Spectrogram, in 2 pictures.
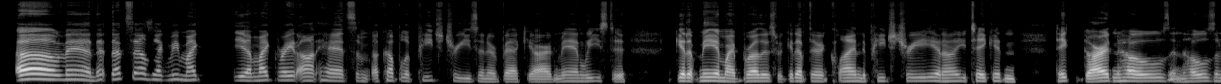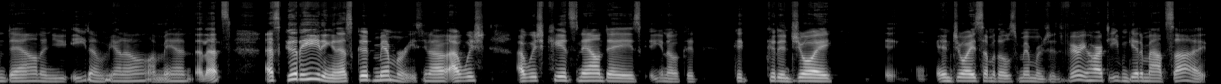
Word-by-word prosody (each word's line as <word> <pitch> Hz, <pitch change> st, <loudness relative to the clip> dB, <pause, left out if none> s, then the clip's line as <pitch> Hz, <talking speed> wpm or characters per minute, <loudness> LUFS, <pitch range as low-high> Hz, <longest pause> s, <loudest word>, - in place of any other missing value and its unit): Oh, 230 Hz, +1 st, +10 dB
man. 220 Hz, -4 st, -1 dB
That-that 230 Hz, +4 st, -6 dB
sounds 255 Hz, -3 st, -5 dB
like 215 Hz, -2 st, -6 dB
we 230 Hz, +2 st, -8 dB
might 210 Hz, 0 st, -4 dB, 0.3 s
yeah, 185 Hz, -1 st, -3 dB
my 190 Hz, +3 st, -2 dB
great-aunt 195 Hz, -3 st, -3 dB
had 175 Hz, -4 st, -5 dB
some 155 Hz, -3 st, -12 dB
a 140 Hz, -, -8 dB
couple 180 Hz, 0 st, -7 dB
of 155 Hz, -, -9 dB
peach 185 Hz, -1 st, -13 dB
trees 145 Hz, -4 st, -11 dB
in 140 Hz, -1 st, -10 dB
her 130 Hz, -1 st, -8 dB
backyard, 125 Hz, -1 st, -5 dB
man, 145 Hz, +1 st, -7 dB
we 150 Hz, +1 st, -8 dB
used 155 Hz, -1 st, -11 dB
to 65 Hz, 0 st, -7 dB, 0.5 s
get 160 Hz, -1 st, +4 dB
up 160 Hz, -, +2 dB
me 170 Hz, 0 st, +1 dB
and 165 Hz, -, +1 dB
my 145 Hz, -2 st, +2 dB
brothers 155 Hz, +1 st, 0 dB
would -, -, -14 dB
get 160 Hz, -, -4 dB
up 155 Hz, -, 0 dB
there 150 Hz, -1 st, -5 dB
and 145 Hz, -, -9 dB
climb 155 Hz, 0 st, -2 dB
the 145 Hz, -, -7 dB
peach 160 Hz, +2 st, -10 dB
tree, 160 Hz, +1 st, -7 dB
you 165 Hz, -, -1 dB
know, 150 Hz, +1 st, -3 dB
you 155 Hz, 0 st, -7 dB
take 155 Hz, +1 st, -3 dB
it 160 Hz, -, -5 dB
and 135 Hz, -1 st, -4 dB, 0.4 s
take 165 Hz, 0 st, -2 dB
the -, -, -34 dB
garden 155 Hz, +4 st, +6 dB
hose 160 Hz, 0 st, +1 dB
and -, -, -6 dB
hose 150 Hz, +3 st, -3 dB
'em 155 Hz, -1 st, -8 dB
down 155 Hz, +2 st, -3 dB
and 145 Hz, -2 st, -7 dB
you 140 Hz, 0 st, -10 dB
eat 160 Hz, -, -10 dB
'em, 140 Hz, -, -5 dB
you 155 Hz, -, -6 dB
know? 155 Hz, +2 st, -6 dB
Oh -, -, -8 dB
man, 155 Hz, -1 st, -7 dB
uh, -, -, -2 dB
that's -, -, +1 dB, 0.3 s
that's 185 Hz, -, +3 dB
good 235 Hz, +3 st, +5 dB
eating 230 Hz, -, +5 dB
and 140 Hz, -, +3 dB
that's 150 Hz, -, +1 dB
good 205 Hz, -1 st, +4 dB
memories, 200 Hz, +1 st, -1 dB
you 160 Hz, -, -7 dB
know, 160 Hz, 0 st, +3 dB
I -, -, +6 dB
wish 180 Hz, +3 st, -4 dB, 0.3 s
I 155 Hz, -, +4 dB
wish 175 Hz, +1 st, -2 dB
kids 185 Hz, -1 st, -1 dB
nowadays, 160 Hz, -5 st, +2 dB
you 140 Hz, +3 st, -12 dB
know, 130 Hz, -2 st, -5 dB
could 130 Hz, 0 st, -12 dB, 0.4 s
could 155 Hz, -, -7 dB, 0.2 s
could 170 Hz, -, -4 dB
enjoy 155 Hz, -1 st, +5 dB, 0.5 s
eh, -, -, -9 dB, 0.3 s
e -, -, -21 dB
enjoy 160 Hz, +1 st, +3 dB
some 160 Hz, 0 st, -4 dB
of 150 Hz, -, -8 dB
those 140 Hz, -1 st, -4 dB
memories, 150 Hz, -5 st, -7 dB
it's 125 Hz, -2 st, -15 dB
very 200 Hz, +3 st, 0 dB
hard 180 Hz, -1 st, +2 dB
to 150 Hz, -, -11 dB
even 165 Hz, -2 st, -9 dB
get 170 Hz, +1 st, 0 dB
'em 160 Hz, -, -6 dB
outside. 160 Hz, +4 st, -2 dB
160 Hz, 245 wpm, -22 LUFS, 150-180 Hz, 0.5 s, Oh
